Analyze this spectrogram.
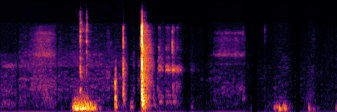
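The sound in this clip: Faint, sharp clicks of a computer mouse being right-clicked during a screen-sharing call, a few quick taps spaced unevenly with no talk over them.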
